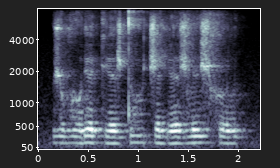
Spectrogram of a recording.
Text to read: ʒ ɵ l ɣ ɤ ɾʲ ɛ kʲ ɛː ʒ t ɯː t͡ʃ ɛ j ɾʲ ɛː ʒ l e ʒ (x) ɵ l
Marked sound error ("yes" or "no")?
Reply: no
